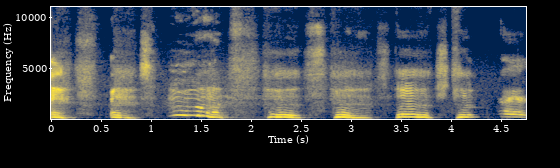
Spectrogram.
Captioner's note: Solent groaning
